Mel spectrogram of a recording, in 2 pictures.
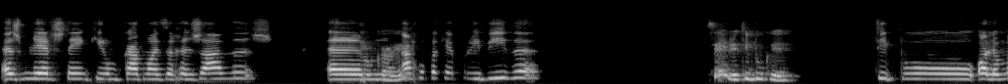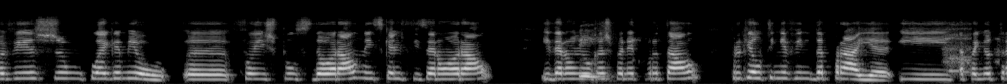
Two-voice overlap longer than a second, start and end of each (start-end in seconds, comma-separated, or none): none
